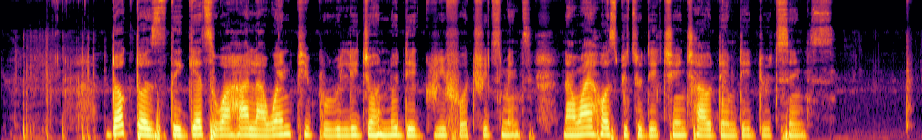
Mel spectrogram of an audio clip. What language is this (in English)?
Nigerian Pidgin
